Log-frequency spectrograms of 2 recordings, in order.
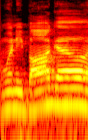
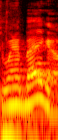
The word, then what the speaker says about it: Winnebago: And, I was calling it Winnebago, and it's Winnebago. Right?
